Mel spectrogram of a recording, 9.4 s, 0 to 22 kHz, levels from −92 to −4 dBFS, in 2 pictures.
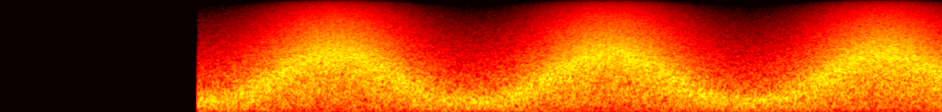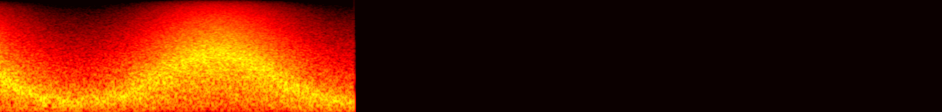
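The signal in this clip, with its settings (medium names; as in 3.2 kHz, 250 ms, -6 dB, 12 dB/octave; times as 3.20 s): wind-like swept noise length 5.49 s, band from 400 Hz, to 3 kHz, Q 1.6, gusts 4, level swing 11 dB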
